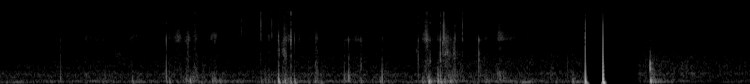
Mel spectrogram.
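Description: Faint rustling and scratchy handling noises with scattered clicks, then two sharp clicks about six seconds in with a brief cut to dead silence between them, and one more click just after.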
